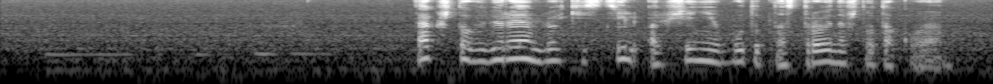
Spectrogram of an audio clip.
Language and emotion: Russian, neutral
